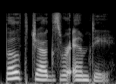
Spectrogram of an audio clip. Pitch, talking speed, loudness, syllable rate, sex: 215 Hz, 205 wpm, -16 LUFS, 5.7 syllables/s, female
